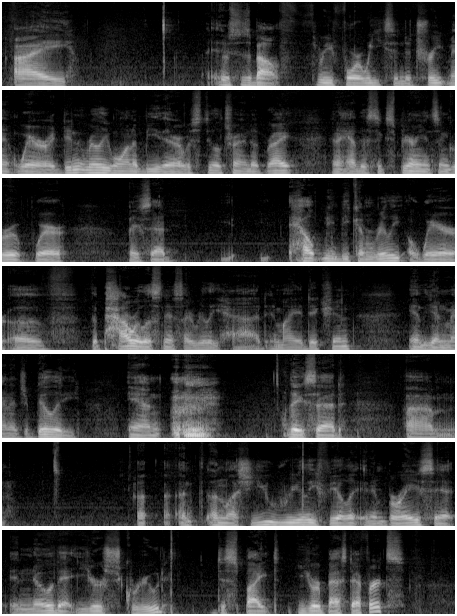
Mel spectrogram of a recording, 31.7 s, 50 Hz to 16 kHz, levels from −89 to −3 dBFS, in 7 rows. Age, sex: 30-49, male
